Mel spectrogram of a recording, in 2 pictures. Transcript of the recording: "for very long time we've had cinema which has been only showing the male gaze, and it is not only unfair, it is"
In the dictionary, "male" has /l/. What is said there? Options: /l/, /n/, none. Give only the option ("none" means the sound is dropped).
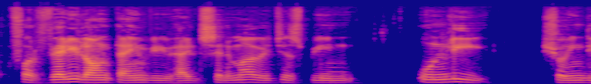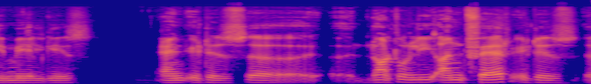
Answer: /l/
